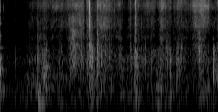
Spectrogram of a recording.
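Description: Paper rustling and sliding as the pages of a handmade junk journal are turned and paper tags and cards are handled: soft, irregular rustles and scrapes.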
